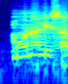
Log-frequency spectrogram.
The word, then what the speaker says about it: Mona Lisa: कोई मोनालिसा रहता है लेकिन इटालियन में इसकी करेक्ट प्रनंसीएशन है मोनालीसा इसका मतलब होता है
